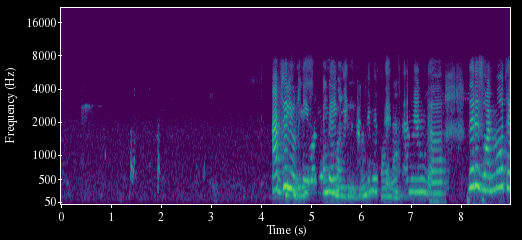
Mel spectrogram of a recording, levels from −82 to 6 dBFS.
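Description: From 4.78 to 5.38 s and again from 5.58 to 7.12 s the speech dips by up to about 20 and about 25 dB. This is likely speech suppressed in double talk, where the echo canceller ducked this talker while the far side spoke. Between 5.53 and 5.63 s a faint delayed copy of the speech, about 20 dB down and trailing by 297 ms, is heard. This is likely an echo leak from loudspeaker pickup the canceller missed.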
